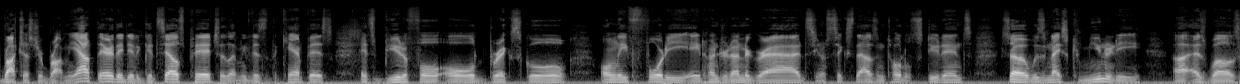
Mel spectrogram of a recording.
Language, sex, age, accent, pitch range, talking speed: English, male, 30-49, American, 85-105 Hz, 195 wpm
